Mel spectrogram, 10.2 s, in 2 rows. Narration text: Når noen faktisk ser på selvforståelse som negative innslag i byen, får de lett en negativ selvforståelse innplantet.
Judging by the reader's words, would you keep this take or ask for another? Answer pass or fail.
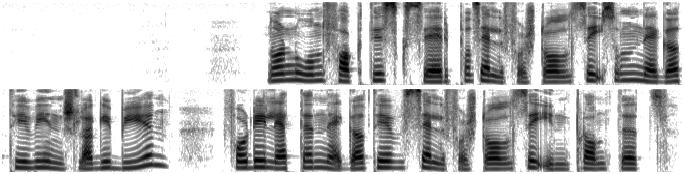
pass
